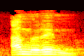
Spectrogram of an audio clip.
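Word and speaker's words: عمرو: Haza kitabu amrin. Waw is still written. Are you with me? It's not pronounced. It's just to, why it is written? To differentiate between Umar and Amr.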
